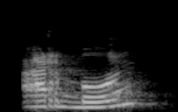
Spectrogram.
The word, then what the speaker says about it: árbol: A, ar, árbol. Perfecto. Vemos que tiene el acento en la A. Árbol.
